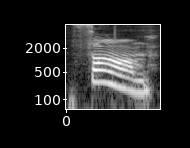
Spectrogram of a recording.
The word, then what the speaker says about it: thumb: So when words end with M and B, focus on the M, ignore the B.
